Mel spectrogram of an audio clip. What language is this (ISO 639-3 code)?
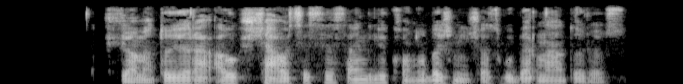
lit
